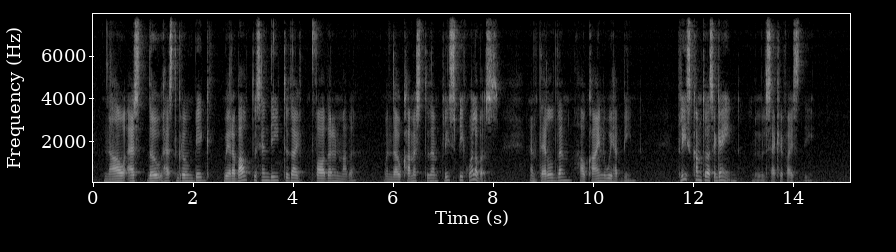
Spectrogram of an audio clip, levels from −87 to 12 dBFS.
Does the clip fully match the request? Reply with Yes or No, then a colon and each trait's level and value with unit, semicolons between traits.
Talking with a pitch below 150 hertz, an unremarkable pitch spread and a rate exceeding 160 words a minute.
Yes: medium, 140 Hz; average, 4.5 semitones; average, 180 wpm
